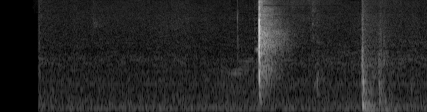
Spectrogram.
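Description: A single sharp click about a second in, followed by a duller thump shortly before the end, over a faint steady low hum.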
